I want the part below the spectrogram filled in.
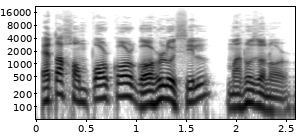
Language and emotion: Assamese, neutral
